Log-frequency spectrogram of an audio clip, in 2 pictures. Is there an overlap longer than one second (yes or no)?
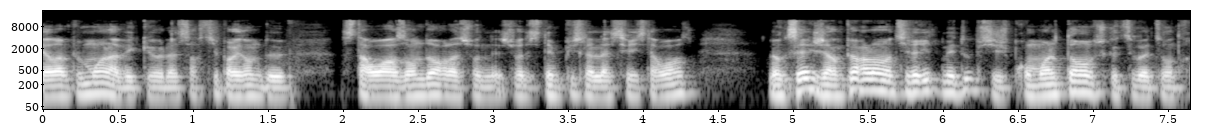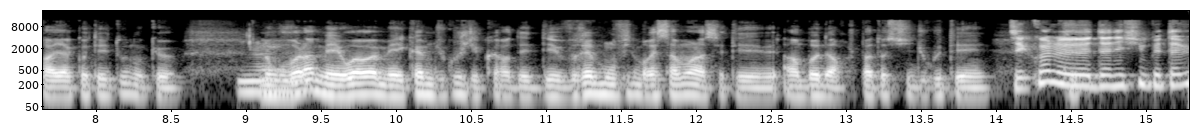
no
